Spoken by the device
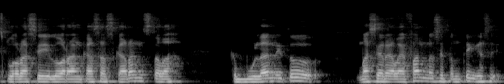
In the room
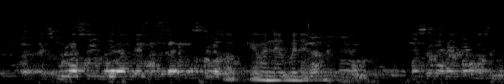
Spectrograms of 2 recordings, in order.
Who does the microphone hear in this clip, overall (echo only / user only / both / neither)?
both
